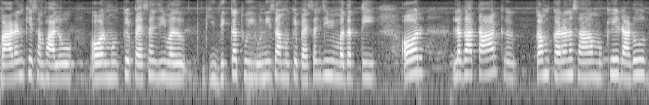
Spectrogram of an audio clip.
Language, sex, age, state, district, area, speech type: Sindhi, female, 45-60, Delhi, South Delhi, urban, spontaneous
